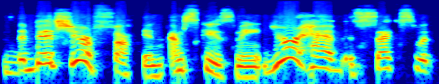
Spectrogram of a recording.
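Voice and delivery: ordinary delivery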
